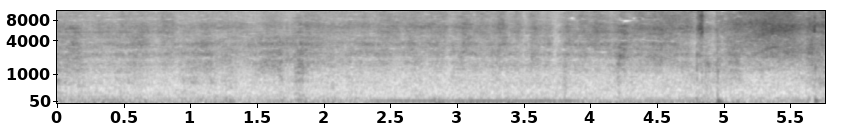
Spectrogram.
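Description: Fingertips rub and trace across a glossy printed photo page of a paperback lying open. A soft, continuous brushing hiss carries across the whole clip over a steady low hum, with a couple of brief, slightly louder scuffs near the end.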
